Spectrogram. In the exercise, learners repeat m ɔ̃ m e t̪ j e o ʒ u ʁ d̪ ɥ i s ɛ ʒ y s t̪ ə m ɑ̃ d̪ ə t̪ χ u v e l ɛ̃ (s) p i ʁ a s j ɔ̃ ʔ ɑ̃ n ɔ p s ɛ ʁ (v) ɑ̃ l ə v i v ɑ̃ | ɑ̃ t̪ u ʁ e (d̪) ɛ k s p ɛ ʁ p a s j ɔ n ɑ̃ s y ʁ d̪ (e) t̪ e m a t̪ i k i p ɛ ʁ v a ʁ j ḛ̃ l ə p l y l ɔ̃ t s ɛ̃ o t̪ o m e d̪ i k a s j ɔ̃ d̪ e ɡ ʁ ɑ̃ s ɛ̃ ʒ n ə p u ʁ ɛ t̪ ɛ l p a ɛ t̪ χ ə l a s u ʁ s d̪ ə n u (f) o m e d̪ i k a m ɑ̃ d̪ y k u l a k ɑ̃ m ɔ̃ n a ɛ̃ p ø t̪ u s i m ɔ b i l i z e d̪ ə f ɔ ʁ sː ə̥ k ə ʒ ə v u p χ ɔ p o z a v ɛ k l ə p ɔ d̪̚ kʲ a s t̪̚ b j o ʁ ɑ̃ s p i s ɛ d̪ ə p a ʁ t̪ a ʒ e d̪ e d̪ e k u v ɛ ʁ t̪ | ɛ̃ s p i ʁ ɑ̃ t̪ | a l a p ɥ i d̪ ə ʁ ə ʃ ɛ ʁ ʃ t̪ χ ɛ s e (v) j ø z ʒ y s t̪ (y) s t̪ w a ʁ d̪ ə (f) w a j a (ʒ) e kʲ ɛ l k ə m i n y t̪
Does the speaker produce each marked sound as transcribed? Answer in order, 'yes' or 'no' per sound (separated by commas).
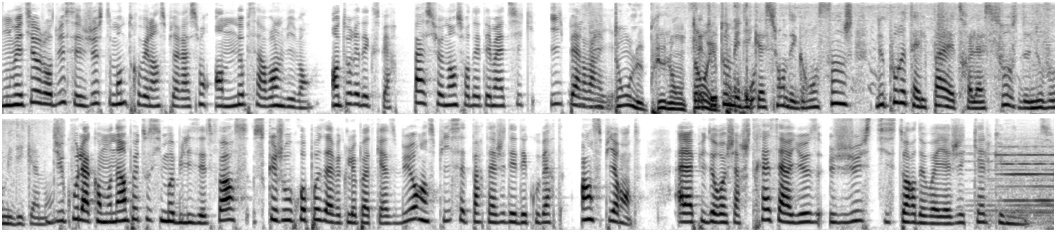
yes, yes, yes, yes, no, no, no, no, yes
